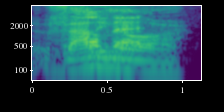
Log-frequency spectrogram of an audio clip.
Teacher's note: That second syllable with that I should be an E sound rather than an I sound. Certainly not an uh sound like we do it as Valinor.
